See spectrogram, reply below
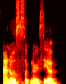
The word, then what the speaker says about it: anosognosia: It's anosognosia.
